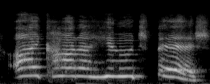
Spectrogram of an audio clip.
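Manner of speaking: put-on, very high, thrilled little-boy scream. Storyteller acts out a little boy on the boat, retelling a little boy screaming. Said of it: "started screaming".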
